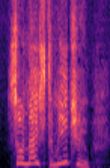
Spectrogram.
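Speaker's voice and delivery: very high, squeaky little anime schoolgirl voice. Retelling how a man acted on meeting someone, in a twelve-year-old anime girl voice. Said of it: "he was twelve-year-old girl Japanese anime".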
